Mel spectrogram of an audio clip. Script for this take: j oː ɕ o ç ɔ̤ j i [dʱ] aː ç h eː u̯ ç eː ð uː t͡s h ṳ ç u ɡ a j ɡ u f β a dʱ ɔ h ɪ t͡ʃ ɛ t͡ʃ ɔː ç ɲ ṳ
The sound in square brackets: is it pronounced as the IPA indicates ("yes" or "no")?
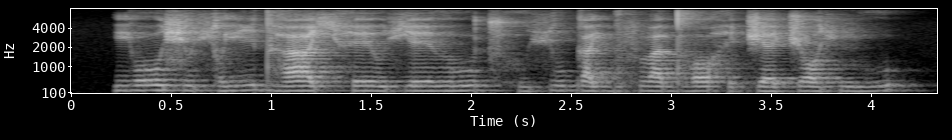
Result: yes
